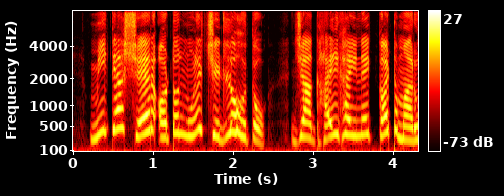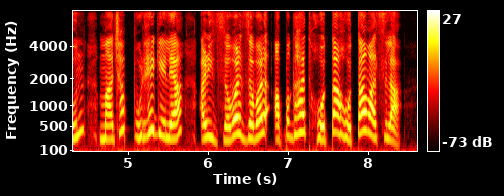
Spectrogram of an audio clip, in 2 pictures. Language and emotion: Marathi, angry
